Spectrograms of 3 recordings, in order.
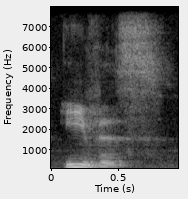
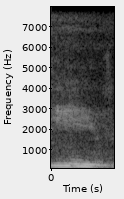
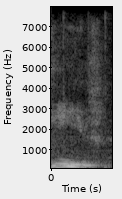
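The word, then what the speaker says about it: Yves: name put this up to the camera as Eva's but it is Eve you these simpletons her name is Eve because so the the cosmology of the Luna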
